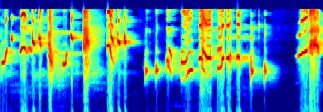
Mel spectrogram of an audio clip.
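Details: Long-tailed shrike in a busy, scratchy song mixing rising whistles, chattering notes and brief harsh bursts, ending after a short pause with another squeaky phrase.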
